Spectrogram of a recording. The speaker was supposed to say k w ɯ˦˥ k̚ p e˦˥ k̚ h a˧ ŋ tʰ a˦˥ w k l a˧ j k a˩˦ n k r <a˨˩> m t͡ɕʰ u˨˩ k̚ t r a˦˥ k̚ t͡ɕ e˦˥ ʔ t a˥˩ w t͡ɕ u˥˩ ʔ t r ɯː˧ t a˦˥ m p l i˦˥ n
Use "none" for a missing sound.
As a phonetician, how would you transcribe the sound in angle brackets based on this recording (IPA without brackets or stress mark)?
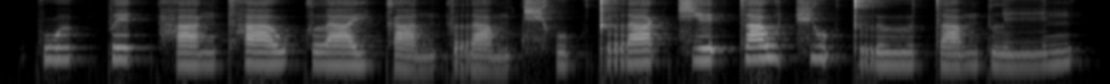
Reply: a˩˦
